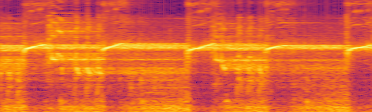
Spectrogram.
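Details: Teetar, or partridge, giving loud, ringing calls. Each call starts with a quick upward-sliding whistle and then holds a harsh, buzzy tone. Four calls come in a row, about one second apart, over a low background hum.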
